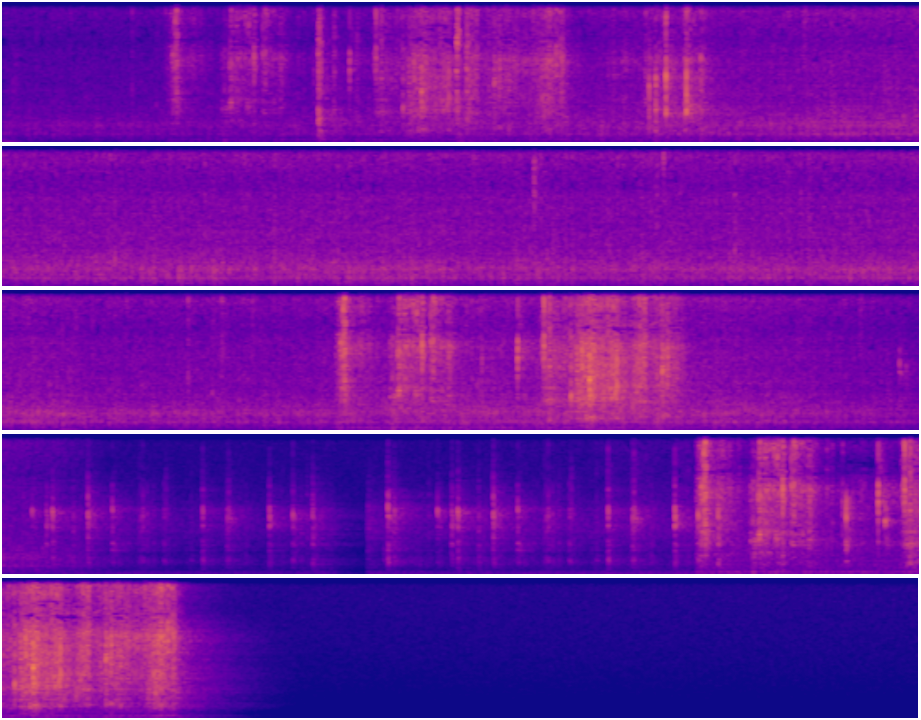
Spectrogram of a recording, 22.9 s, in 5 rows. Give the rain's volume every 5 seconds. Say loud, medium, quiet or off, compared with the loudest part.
medium, loud, loud, off, off.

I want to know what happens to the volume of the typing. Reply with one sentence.
The loudness of the typing goes up.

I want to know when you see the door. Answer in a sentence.
You can hear the door from 1.6 to 2.6 s.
